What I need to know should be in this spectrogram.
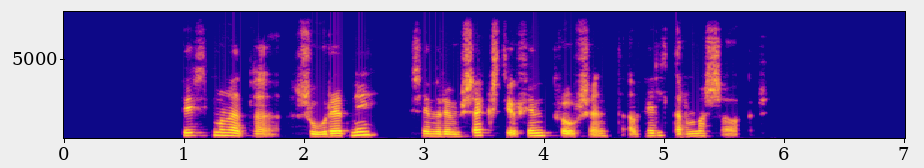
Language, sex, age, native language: Icelandic, male, 30-39, Icelandic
